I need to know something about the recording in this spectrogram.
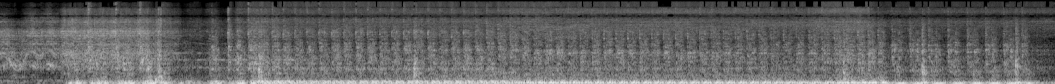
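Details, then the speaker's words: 1977 Dodge tow van, first start on a newly primed fuel system: fast idle with an uneven, lumpy beat that stumbles. Owner suspects he messed up the firing order. "that firing order. I don't know how the I don't know how I messed it up, but it's got to be messed up cuz that ain't that ain't right."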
